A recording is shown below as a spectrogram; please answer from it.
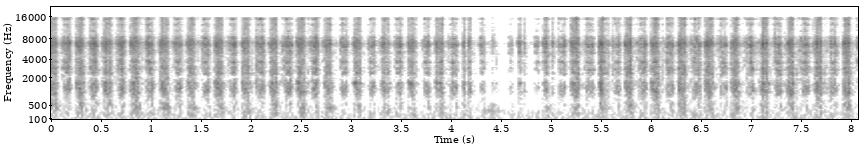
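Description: A metal knife blade is scraped rapidly and repeatedly across the surface of a solid slab of dry brown mud held upright, shaving off dust. The strokes come in a steady rhythm, with a brief pause about halfway through. Each one makes a dry, bright, rasping scratch with almost no low end.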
